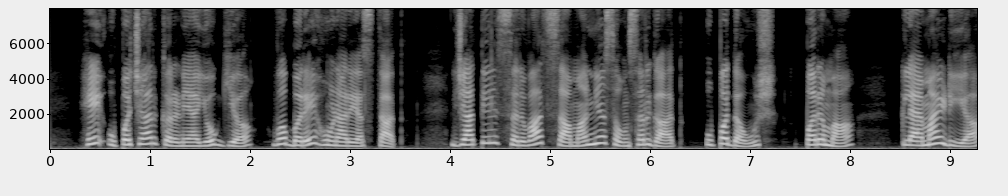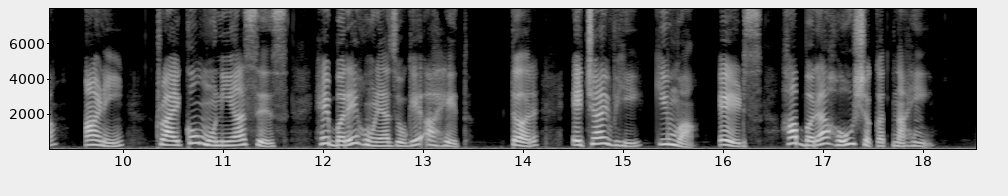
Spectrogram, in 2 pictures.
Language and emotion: Marathi, neutral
